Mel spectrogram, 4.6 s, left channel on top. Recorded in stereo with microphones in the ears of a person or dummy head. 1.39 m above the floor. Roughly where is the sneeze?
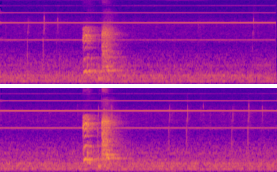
Right.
